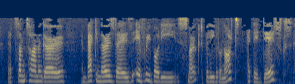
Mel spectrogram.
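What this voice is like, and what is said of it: Strong radio presenter voice. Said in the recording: “you've got a strong radio voice. I can hear that.”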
